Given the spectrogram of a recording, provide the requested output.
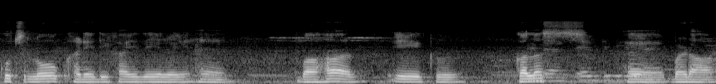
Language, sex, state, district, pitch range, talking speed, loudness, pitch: Hindi, male, Rajasthan, Bikaner, 115-135 Hz, 110 wpm, -18 LUFS, 120 Hz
